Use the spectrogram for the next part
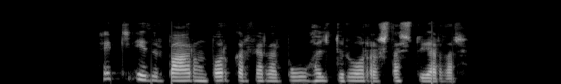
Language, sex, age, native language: Icelandic, female, 50-59, Icelandic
